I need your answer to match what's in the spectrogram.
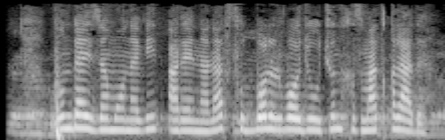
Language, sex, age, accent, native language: Uzbek, female, 30-39, Buxoro, Uzbek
